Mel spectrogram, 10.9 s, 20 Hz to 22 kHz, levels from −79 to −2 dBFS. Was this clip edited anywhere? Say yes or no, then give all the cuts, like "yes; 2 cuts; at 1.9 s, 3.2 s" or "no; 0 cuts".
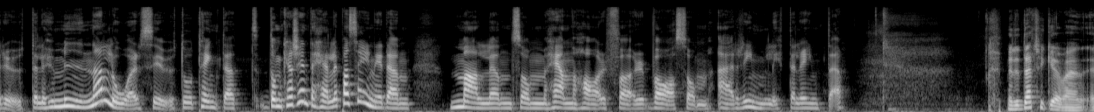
no; 0 cuts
